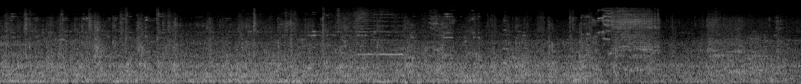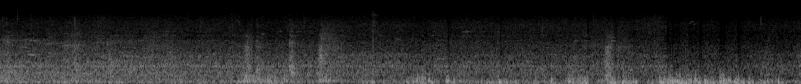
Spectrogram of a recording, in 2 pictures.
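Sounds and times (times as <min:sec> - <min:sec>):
train wheels clicking over rail joints: 0:00.0 - 0:14.6
wheel squeal: 0:02.5 - 0:08.5.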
